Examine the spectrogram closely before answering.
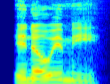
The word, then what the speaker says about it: Nome: Nome, Nome.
